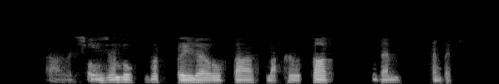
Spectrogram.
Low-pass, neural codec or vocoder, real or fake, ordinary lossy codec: 3.6 kHz; codec, 16 kHz in and 24 kHz out, 0.6 kbps, FireRedTTS-2 codec; fake; MP3, 16 kbps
